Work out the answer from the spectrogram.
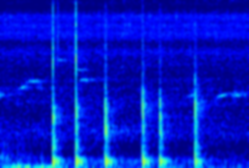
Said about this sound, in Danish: Nu går vi ind. Indenfor på bondegården. Vi går hen over gårdspladsen. Og banker på.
